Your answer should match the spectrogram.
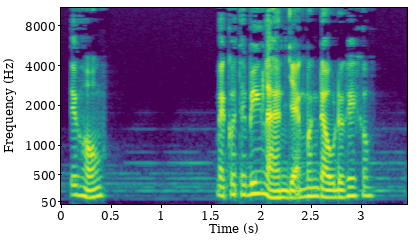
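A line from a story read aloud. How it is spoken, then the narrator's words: Sighing, distressed. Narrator (Vietnamese): Thắm thở dài khổ não nói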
